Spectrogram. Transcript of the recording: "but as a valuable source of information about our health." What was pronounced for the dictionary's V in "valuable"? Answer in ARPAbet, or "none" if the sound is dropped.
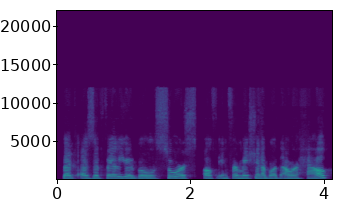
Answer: F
